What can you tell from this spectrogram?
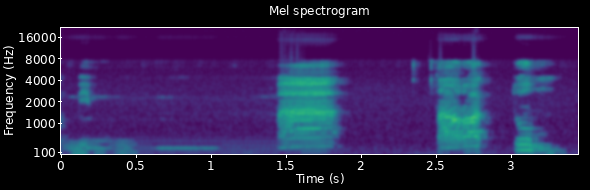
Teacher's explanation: দ্বিতীয় মিম যেটা আছে এটা মুসাদ্দাদ, গুণনা করে একালে পরিমাণ টানবো · রাটা একটু মোটা হবে, আর কাপ একটা হামস করবো , আর মিম সাকিন এখানে আমরা জাহার করবো, তারাকতুম, মিম্মা তারাকতুম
